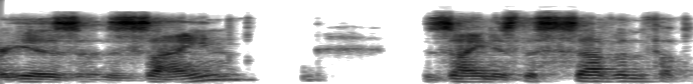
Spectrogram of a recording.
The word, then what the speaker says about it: Zayin: This letter Zayin is pronounced like the Z, as in zebra, and in fact that is a Hebrew word.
